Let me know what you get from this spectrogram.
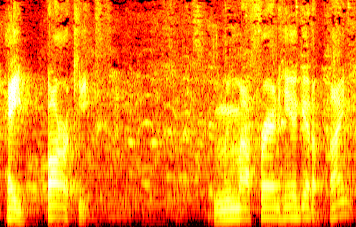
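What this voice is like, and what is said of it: Put-on American accent, too southern. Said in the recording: “I put on a bit of accent. I mean, do I have to sound like an American ... that went a little bit too southern ... It's a broad accent”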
